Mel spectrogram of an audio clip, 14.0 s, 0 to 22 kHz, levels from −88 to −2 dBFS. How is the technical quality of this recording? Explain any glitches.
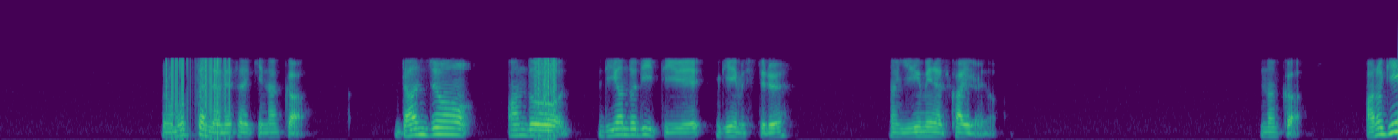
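Two short bursts of crackle mar the recording; the rest of the clip carries the narrow 200 Hz to 3.7 kHz band of a G.711 A-law telephone line.

The glitches, from 1.66 to 2.29 s and from 5.34 to 5.57 s, are bit errors on a digital phone line. Flipped bits corrupt individual 8-bit samples, and a hit on a high-order bit or on the sign of a loud sample throws one sample far off, giving a sharp tick. The first burst sounds like an error rate just under one percent. The second is denser, around one and a half percent, so its crackle is thicker. Unlike packet loss, the speech underneath never drops out or stutters. Only isolated clicks ride on top.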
